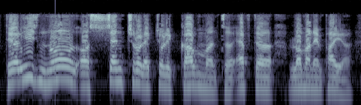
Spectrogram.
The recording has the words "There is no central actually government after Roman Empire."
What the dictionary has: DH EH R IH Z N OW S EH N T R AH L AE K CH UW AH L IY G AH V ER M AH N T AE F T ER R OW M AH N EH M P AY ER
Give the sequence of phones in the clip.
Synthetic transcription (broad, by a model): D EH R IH S N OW S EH N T R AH L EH K CH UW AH L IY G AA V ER M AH N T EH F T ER L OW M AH N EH M P AY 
